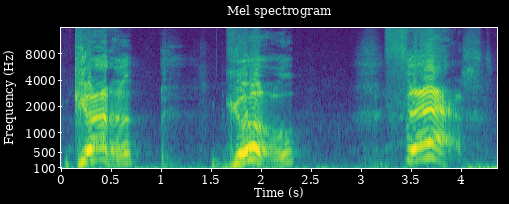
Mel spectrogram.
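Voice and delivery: loud, high, one word at a time; halting bursts with long gaps between words; botched layered Sonic impression. Nested impression for friends, loud and halting. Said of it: "impression of Spencer doing an impression of Teddy".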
